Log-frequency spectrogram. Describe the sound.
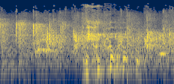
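A crowd applauds steadily for a couple of seconds, a dense wash of many hands clapping at once, with some voices mixed in underneath.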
